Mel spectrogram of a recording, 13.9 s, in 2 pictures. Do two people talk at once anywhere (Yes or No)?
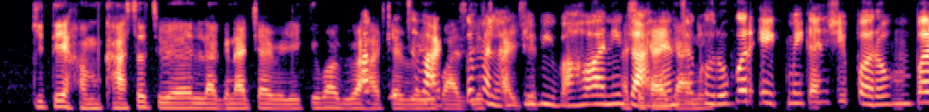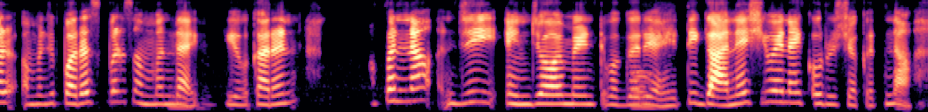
Yes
